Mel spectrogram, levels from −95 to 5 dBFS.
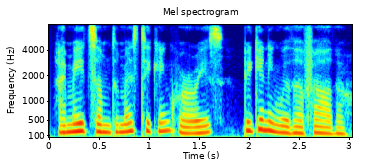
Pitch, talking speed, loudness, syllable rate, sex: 185 Hz, 180 wpm, -16 LUFS, 6.0 syllables/s, female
